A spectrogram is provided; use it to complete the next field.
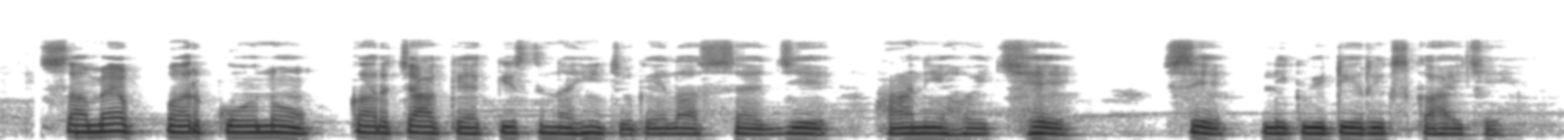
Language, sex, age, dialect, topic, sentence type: Maithili, male, 56-60, Bajjika, banking, statement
